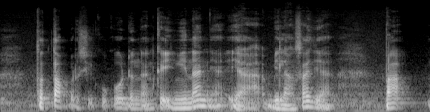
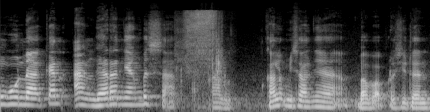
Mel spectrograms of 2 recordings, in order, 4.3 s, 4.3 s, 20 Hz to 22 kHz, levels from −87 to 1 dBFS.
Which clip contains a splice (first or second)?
second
